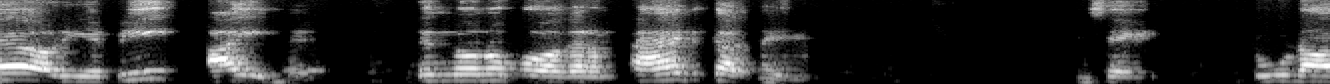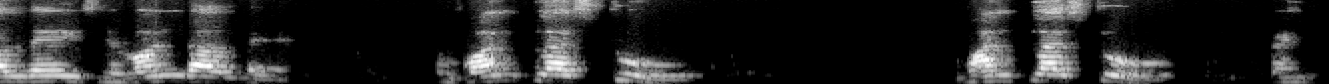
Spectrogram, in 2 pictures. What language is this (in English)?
Hindi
